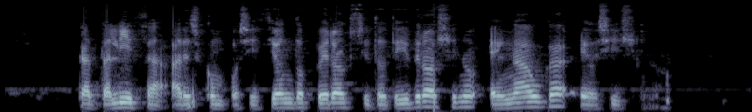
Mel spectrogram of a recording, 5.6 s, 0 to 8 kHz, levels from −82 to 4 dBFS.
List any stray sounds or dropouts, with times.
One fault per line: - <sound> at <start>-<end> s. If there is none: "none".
none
